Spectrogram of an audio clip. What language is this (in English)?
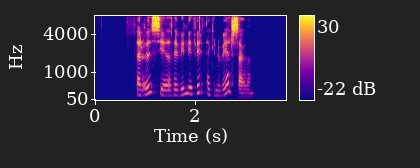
Icelandic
